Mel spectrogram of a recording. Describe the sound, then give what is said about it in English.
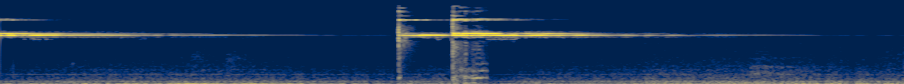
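Small tingsha cymbals clash twice in quick succession while opening the crown chakra, leaving a bright, high, shimmering ring that slowly fades, following the fading tail of an earlier ring. Clear, with no talking. “and then some small ting shots.”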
